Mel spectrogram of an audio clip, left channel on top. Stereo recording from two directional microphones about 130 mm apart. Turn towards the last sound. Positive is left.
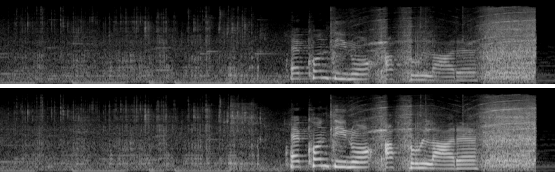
turn(degrees=5)  # may be behind; listen again after turning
